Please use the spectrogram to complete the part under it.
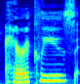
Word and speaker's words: Heracles: Something I always forget about Hercules, because that's how we pronounce it, is it's actually pronounced Heracles, and it roughly translates for the glory of Hera, which was a huge reason Hera hated him so much, because...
